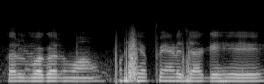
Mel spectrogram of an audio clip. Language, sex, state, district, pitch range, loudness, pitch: Chhattisgarhi, male, Chhattisgarh, Raigarh, 155-165 Hz, -20 LUFS, 155 Hz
